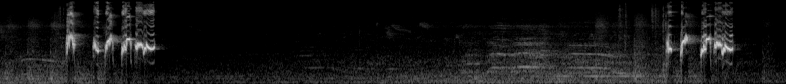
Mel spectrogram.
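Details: Red-whiskered bulbul giving a mature wild-style double-note morning song used to spur caged bulbuls to sing: a fast burst of four or five bright warbled notes, then a soft rushing noise, and a matching phrase about six seconds later.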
